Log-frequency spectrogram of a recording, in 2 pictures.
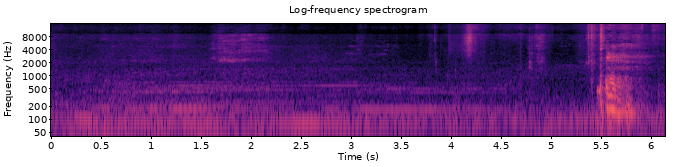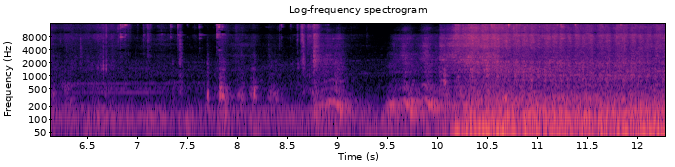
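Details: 1966 Oldsmobile Toronado after fitting a rebuilt alternator, started to test the charging system: quiet handling noises, then the engine fires and quickly settles into a full, steady roar. Starts without trouble.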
